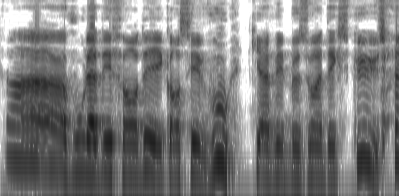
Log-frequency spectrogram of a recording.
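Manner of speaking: high, loud exclamation; outraged scolding. A narrator's reading. Aunt catching her nephew defending the girl, outraged. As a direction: pounce with an outraged cry.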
